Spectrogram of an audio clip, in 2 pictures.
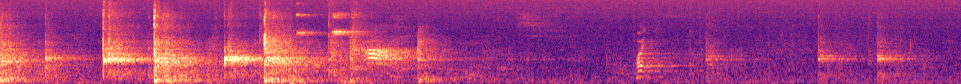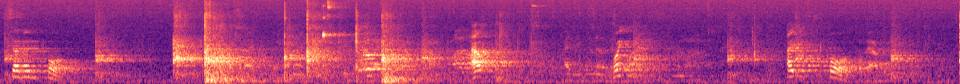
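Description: Men shout and call out to each other during a game, echoing in the hall.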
